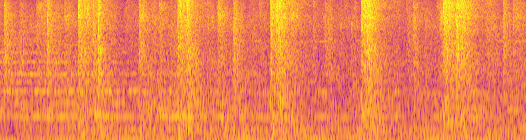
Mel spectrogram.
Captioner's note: riot sounds in background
